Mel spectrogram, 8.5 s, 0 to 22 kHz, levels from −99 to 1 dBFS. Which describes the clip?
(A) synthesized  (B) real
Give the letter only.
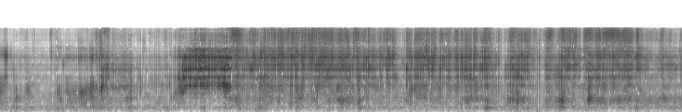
A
